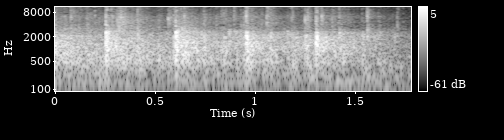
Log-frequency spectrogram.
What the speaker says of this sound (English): clap if you're committed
